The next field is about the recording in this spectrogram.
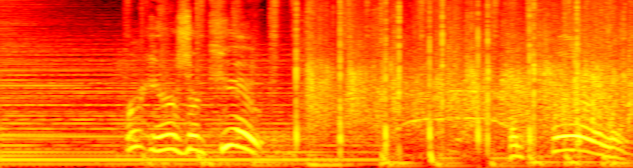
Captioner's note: applause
